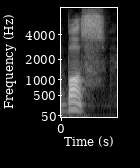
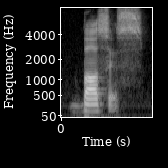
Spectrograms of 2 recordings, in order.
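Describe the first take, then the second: First: It is said as one syllable, no added vowel. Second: It is said as two syllables, with an added vowel. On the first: The speaker calls it wrong. "esta palabra ya no se pronuncia boss" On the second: The speaker calls it right. "sino que se pronuncia bosses"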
